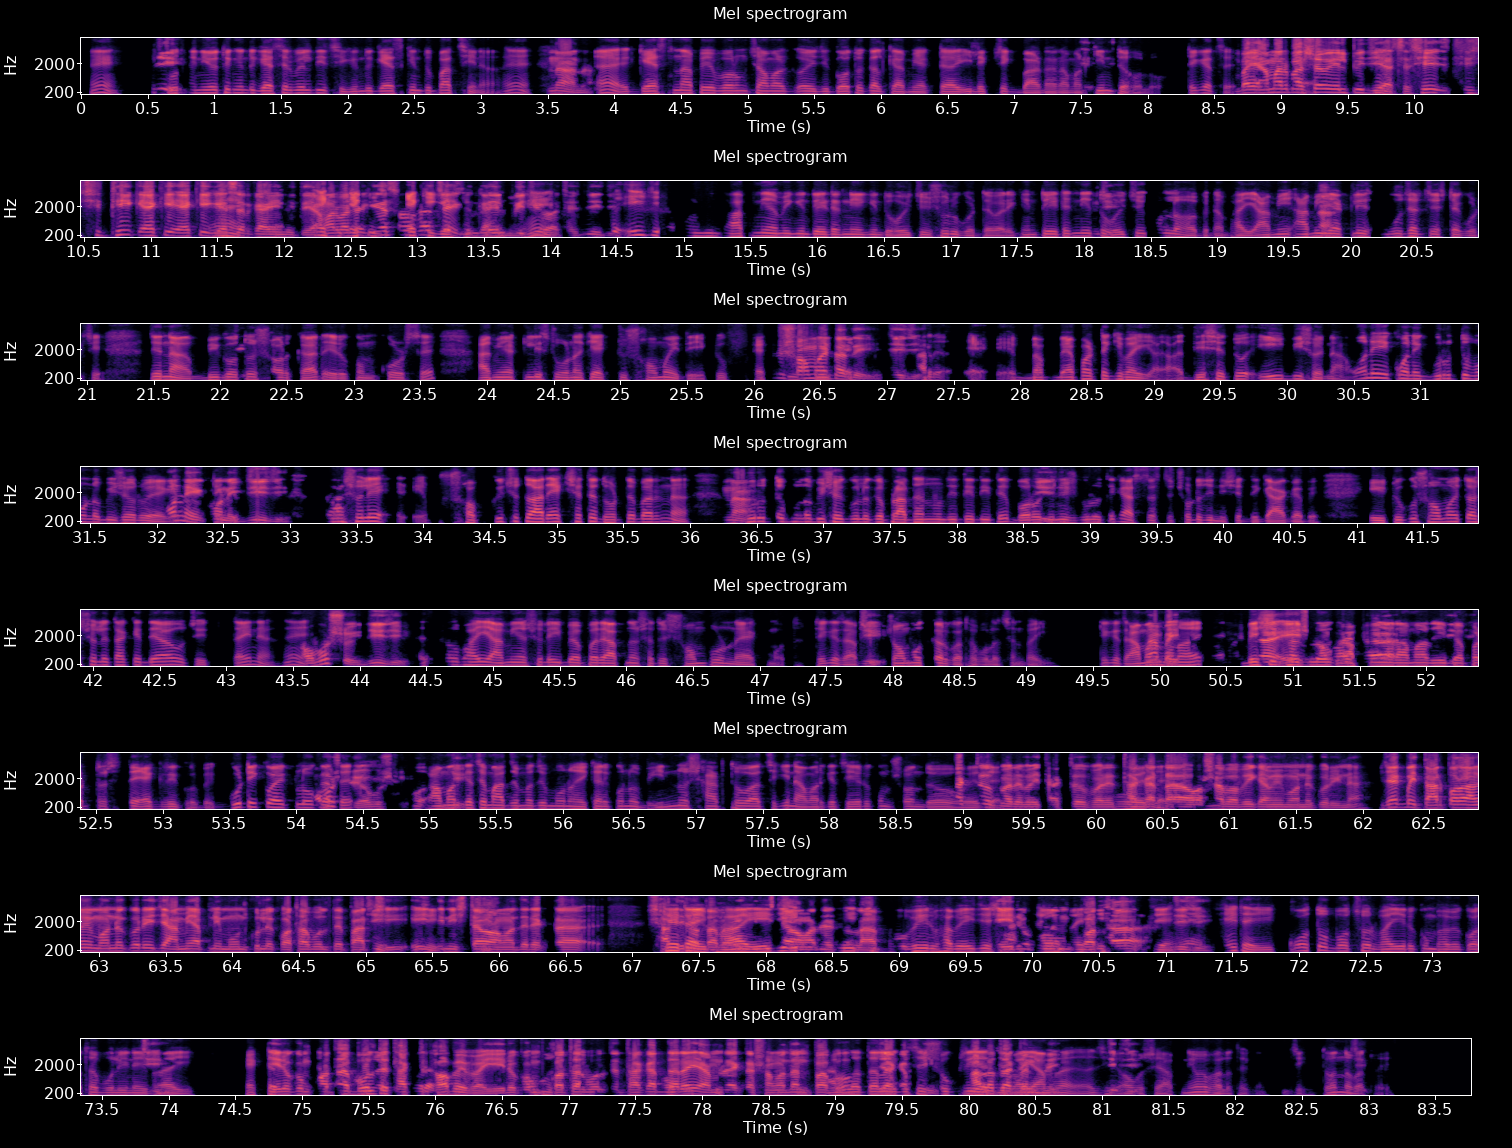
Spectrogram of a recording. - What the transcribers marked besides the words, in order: static; in English: "ইলেকট্রিক বার্নার"; unintelligible speech; tapping; "একটু" said as "এটু"; unintelligible speech; distorted speech; in English: "এগ্রি"; "একটা" said as "এটা"; unintelligible speech
- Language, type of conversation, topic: Bengali, unstructured, সাম্প্রতিক রাজনৈতিক সিদ্ধান্তগুলো আপনার জীবনে কী প্রভাব ফেলেছে?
